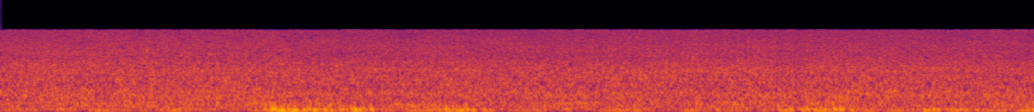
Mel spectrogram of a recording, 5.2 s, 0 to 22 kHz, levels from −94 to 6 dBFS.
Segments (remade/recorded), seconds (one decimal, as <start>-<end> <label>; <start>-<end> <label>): 0.0-0.5 remade; 0.5-1.6 recorded; 1.6-5.2 remade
